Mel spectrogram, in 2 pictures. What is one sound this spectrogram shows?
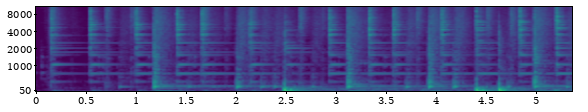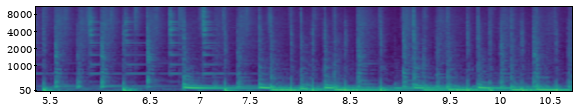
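Cymbals ring and shimmer.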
